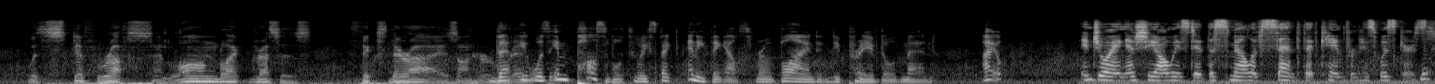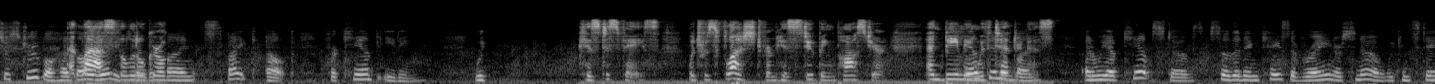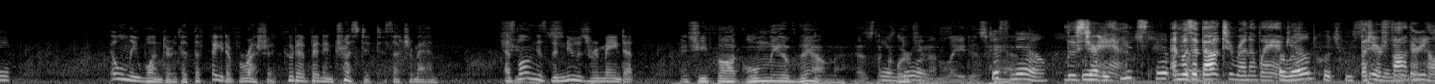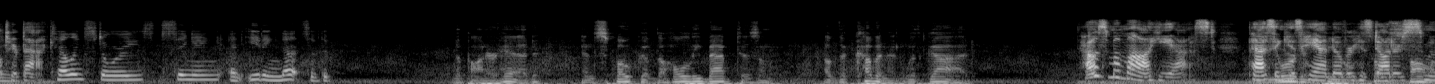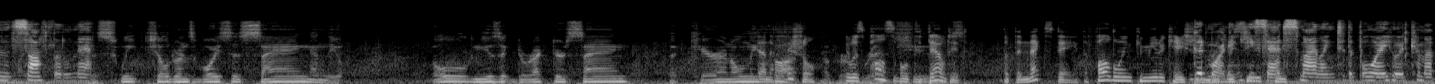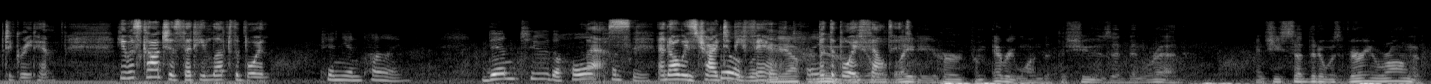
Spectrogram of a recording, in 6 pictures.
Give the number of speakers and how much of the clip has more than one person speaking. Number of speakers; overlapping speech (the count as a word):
four, about 23%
